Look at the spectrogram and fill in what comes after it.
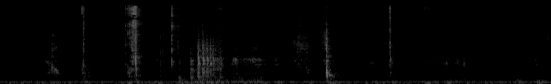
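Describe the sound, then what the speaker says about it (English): A die cut machine rolls a greeting card with taped-on edge dies through its plates, giving faint, close scraping and crunching bursts with sharp clicks in an uneven rhythm, alone without talk. "run it through the die cut machine"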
